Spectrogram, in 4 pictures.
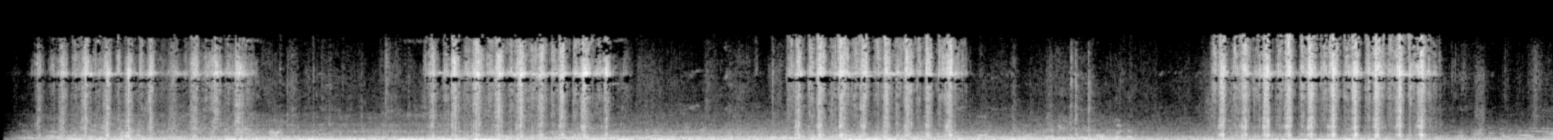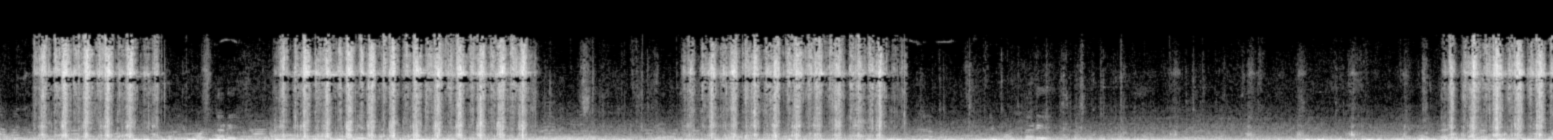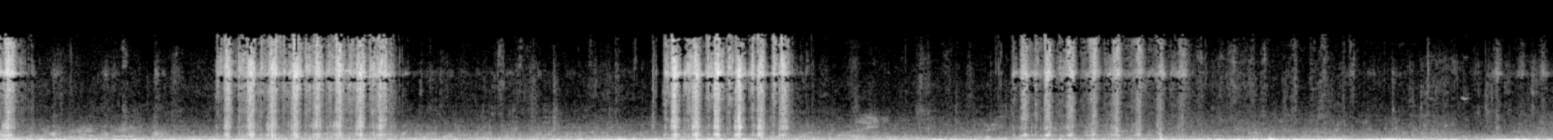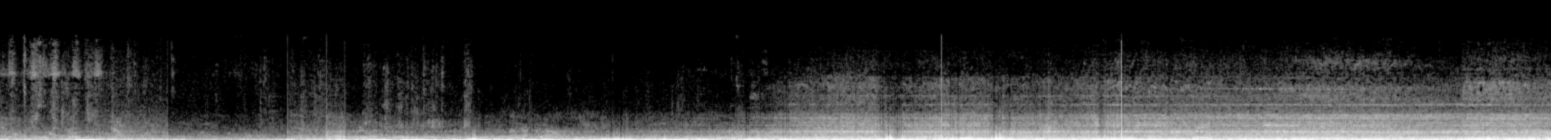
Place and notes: Jerusalem, Israel - Money box of beggar
Female beggar shakes her coins' box at Mahane Yehuda central market next to Jaffa street where the light train appears every few minutes.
